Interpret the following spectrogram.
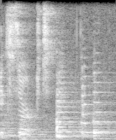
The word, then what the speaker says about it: excerpt: to work is I will be reading ex expert excerpts. Is it called I don't think I know how to pronounce that word. Okay, let me get into my headphones. Excerpt.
